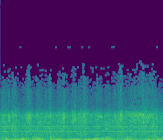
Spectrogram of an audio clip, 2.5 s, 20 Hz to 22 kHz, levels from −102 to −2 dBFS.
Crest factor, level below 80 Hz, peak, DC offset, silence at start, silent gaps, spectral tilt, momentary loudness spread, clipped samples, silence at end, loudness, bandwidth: 12 dB; -32 dBFS; -12 dBFS; 1%; 0 s; none; -4.5 dB/octave; 1 LU; under 0.1%; 0 s; -24 LUFS; 12.5 kHz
